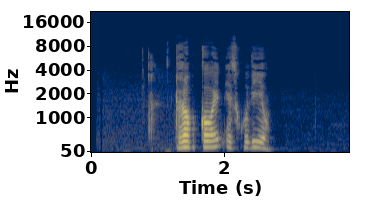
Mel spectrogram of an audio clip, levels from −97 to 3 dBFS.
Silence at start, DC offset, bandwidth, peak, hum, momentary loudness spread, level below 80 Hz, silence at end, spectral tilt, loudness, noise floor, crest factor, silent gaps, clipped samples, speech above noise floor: 1.25 s; under 0.1%; 8.6 kHz; -2 dBFS; none; 17 LU; -76 dBFS; 1.25 s; -7.5 dB/octave; -22 LUFS; -78 dBFS; 24 dB; none; under 0.1%; 56 dB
